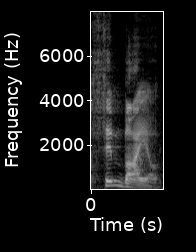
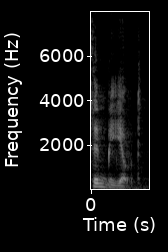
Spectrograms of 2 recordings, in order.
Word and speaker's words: symbiote: I think they call it symbiote is what they call it. That's not how it's pronounced. It's pronounced symbiote.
